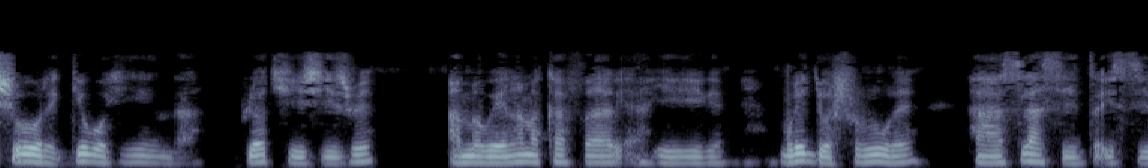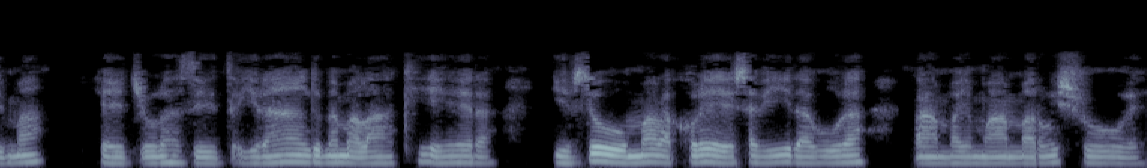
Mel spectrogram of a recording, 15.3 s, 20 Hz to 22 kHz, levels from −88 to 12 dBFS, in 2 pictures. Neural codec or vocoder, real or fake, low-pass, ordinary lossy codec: codec, 24 kHz, 0.9 kbps, WavTokenizer, medium speech release version 1; fake; 7.2 kHz; MP3, 32 kbps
